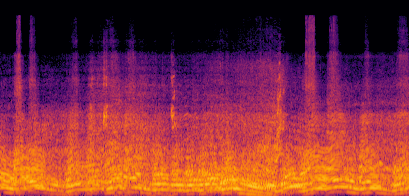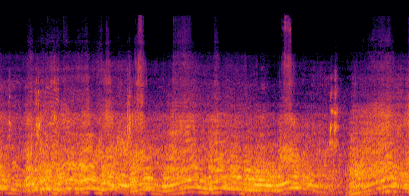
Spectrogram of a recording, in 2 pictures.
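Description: A car's engine revving hard and repeatedly as it spins donuts, its pitch swinging up and down every second or two, over the hiss of tyres spinning on asphalt.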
